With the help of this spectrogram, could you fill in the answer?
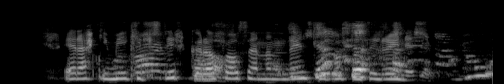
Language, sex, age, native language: Icelandic, male, 11, Icelandic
